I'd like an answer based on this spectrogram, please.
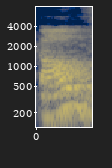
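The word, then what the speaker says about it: tau: बल आघूर्ण, इसका सिंबल भी है बल आघूर्ण को हम लोग टाउ से प्रदर्शित करते हैं, टाउ से प्रदर्शित करते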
